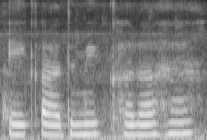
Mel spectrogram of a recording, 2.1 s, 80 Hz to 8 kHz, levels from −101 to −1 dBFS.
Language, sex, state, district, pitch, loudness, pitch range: Hindi, female, Bihar, Patna, 215 Hz, -16 LUFS, 210-225 Hz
